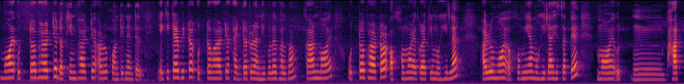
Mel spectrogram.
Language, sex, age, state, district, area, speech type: Assamese, female, 30-45, Assam, Sivasagar, rural, spontaneous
